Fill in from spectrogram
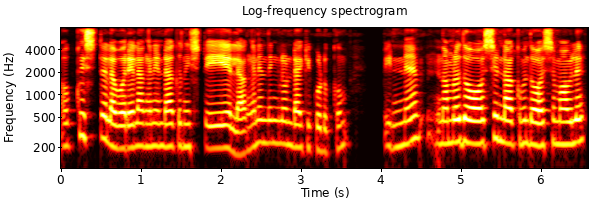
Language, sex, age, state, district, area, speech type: Malayalam, female, 30-45, Kerala, Kozhikode, urban, spontaneous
